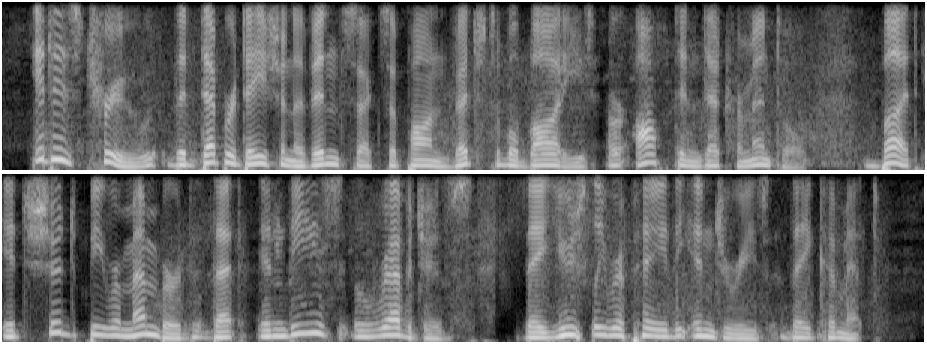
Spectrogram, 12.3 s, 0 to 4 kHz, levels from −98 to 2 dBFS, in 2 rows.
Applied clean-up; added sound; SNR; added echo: neural mask model Resemble Enhance denoiser.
